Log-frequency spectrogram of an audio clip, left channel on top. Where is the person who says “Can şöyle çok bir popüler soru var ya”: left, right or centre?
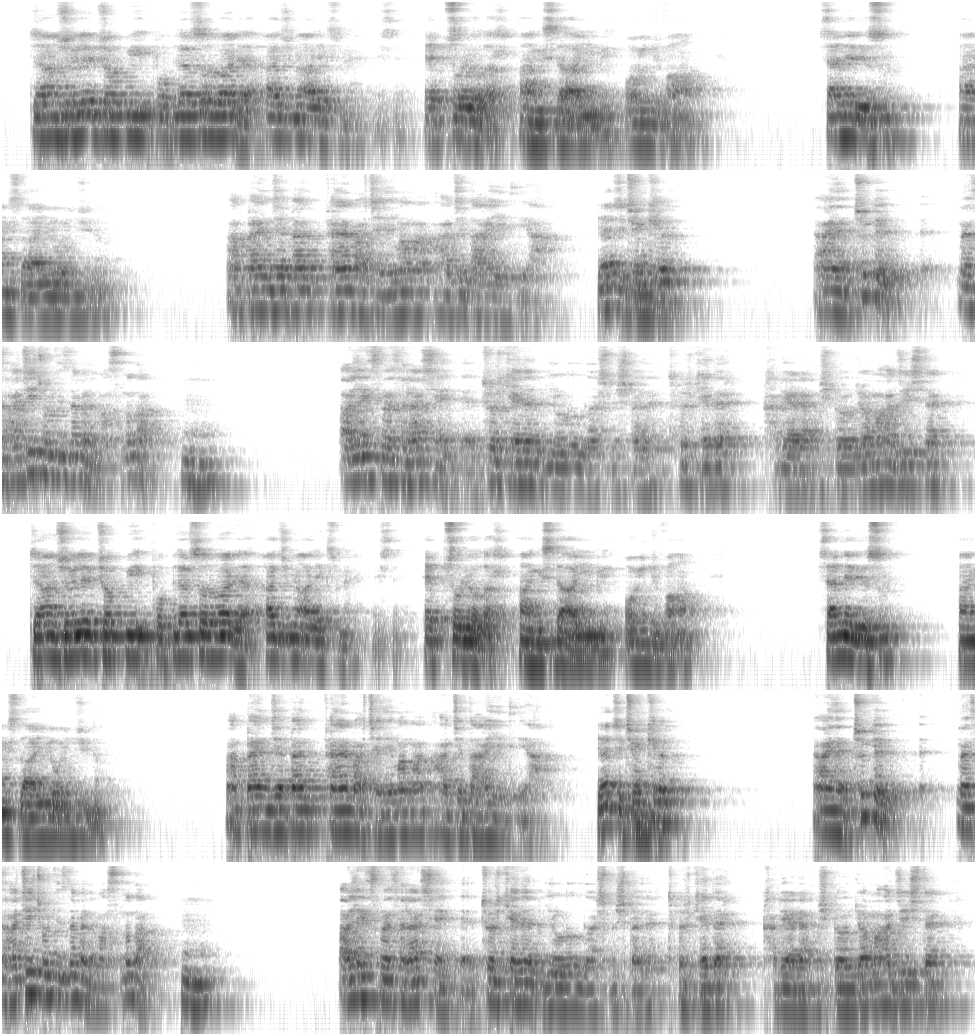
Right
